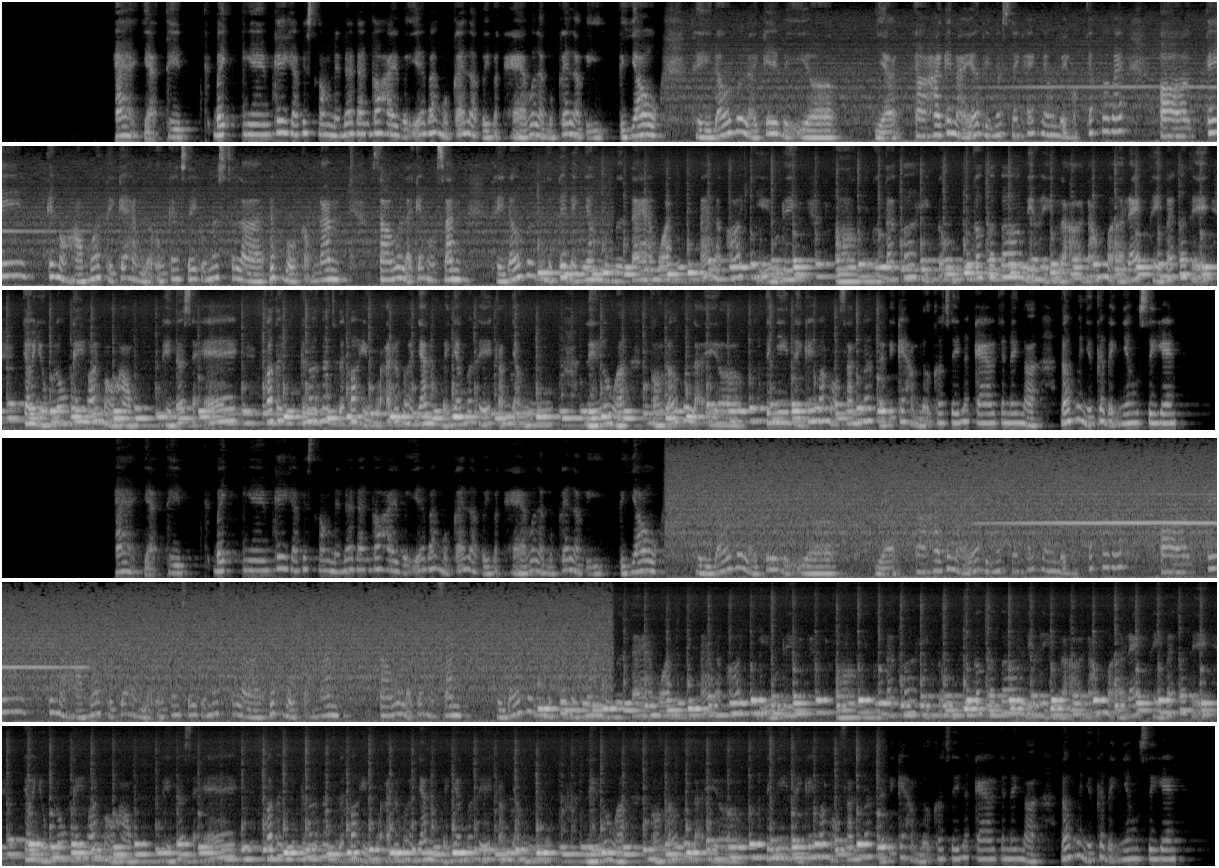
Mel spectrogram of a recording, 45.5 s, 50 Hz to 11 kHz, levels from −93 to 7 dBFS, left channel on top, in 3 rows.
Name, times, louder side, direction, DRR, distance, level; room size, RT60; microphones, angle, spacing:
voice 1, 1.4-2.3 2.6-10.5 10.9-23.6 23.9-32.1 32.4-33.4 33.7-45.1, left 7 dB, 85° left, 0.4 m, -33 dB
sound 1, 8.3-22.8, right 6 dB, 80° right, 0.6 m, -42 dB
Wind instrument woodwind instrument, 12.1-16.3, right 11 dB, 30° right, 1.6 m, -38 dB
sound 2, 21.8-41.4, equal, 10° left, 1.1 m, -30 dB
17.5 x 6.9 x 8.0 m
head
